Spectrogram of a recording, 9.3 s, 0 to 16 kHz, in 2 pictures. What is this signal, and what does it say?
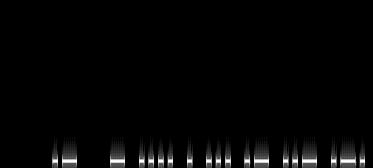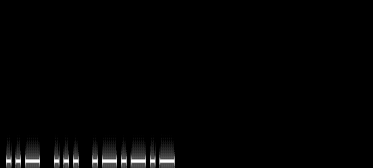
Morse code, heard as a keyed tone, about 21 wpm, 700 Hz. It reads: A THESAURUS.
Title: All-Age Appropriate Jokes - 20wpm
